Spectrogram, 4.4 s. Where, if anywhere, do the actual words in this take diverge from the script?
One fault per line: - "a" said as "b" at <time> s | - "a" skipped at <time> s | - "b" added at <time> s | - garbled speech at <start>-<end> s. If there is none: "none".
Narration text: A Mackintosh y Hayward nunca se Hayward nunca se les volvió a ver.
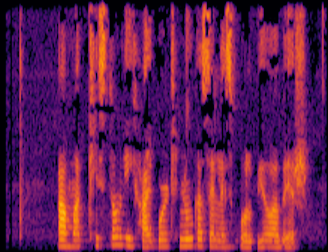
- "Hayward nunca se" skipped at 2.9 s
